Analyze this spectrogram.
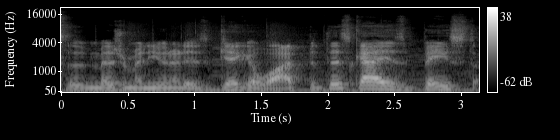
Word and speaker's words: Gigawatt: is fun to transform back to the future jigawatt i'm not usually big on the crossover figures but i couldn't pass on gigawatt yes i know the proper way to pronounce the measurement unit is gigawatt but this guy is based on back to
